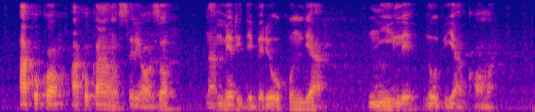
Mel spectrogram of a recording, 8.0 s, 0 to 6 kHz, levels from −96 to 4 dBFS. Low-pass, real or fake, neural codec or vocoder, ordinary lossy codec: 5.4 kHz; real; none; none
